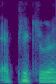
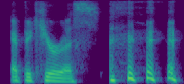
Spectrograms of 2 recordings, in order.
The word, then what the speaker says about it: Epicurus: Anyway, I say, what do I, not Epicurus, I say Epicurus. I mean, you know, or that was my, like, that's how I phonetically pronounced it, I suppose. It's the emphasis on the right, syllable.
